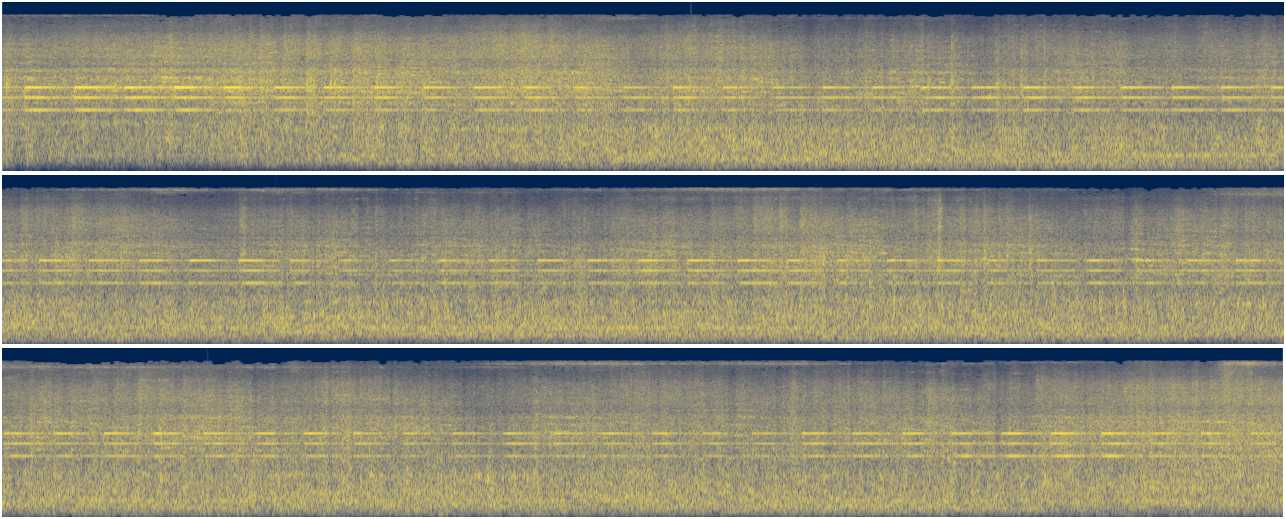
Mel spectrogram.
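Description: A train rolling past close by: the steady rumble and rattle of railcars with the clickety-clack of wheels over rail joints. Three steady high-pitched tones ring over it throughout.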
